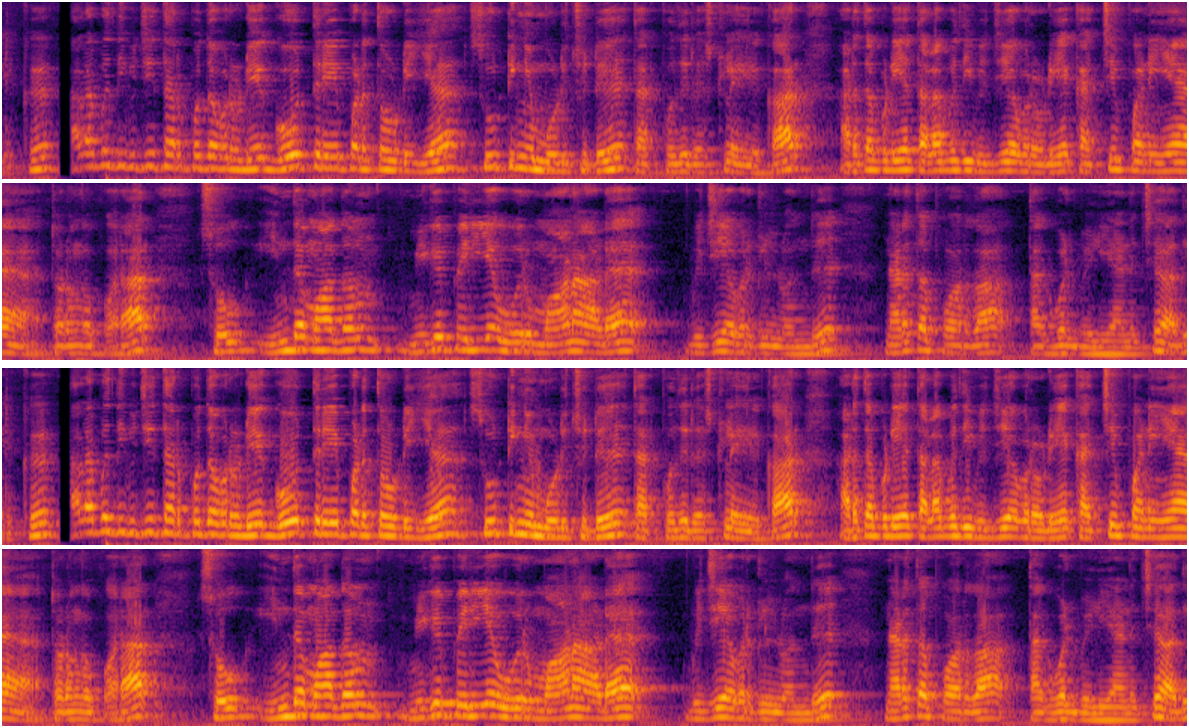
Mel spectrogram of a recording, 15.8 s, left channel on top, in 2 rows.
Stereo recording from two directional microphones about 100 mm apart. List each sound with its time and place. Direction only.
0.2 s speech: 30° right (ahead or behind)
13.9 s speech: 20° right (ahead or behind)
